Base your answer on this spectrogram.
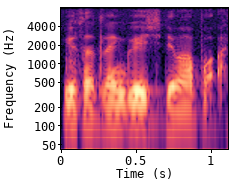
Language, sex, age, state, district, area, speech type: Kashmiri, male, 30-45, Jammu and Kashmir, Bandipora, rural, spontaneous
